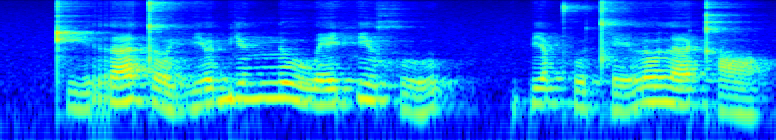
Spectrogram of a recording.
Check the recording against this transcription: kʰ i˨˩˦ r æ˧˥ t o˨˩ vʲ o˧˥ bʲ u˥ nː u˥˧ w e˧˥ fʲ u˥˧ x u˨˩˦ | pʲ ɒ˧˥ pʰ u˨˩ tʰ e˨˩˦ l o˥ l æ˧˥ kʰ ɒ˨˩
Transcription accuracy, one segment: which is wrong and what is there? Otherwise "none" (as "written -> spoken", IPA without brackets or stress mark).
none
